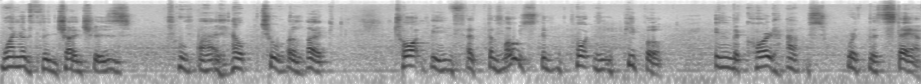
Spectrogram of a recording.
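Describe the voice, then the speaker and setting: There is noticeable background noise as a man with a fairly high pitch speaks at a very slow pace and very even loudness. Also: ordinary pitch variation. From Europe. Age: 80s+. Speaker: trial lawyer. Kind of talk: speech.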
